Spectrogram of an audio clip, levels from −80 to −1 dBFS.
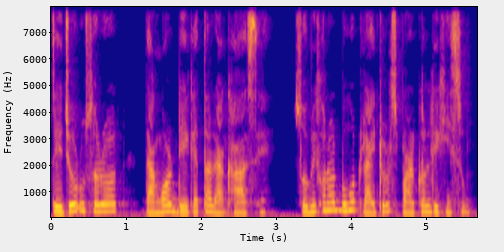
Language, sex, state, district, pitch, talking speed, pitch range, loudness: Assamese, female, Assam, Kamrup Metropolitan, 235 Hz, 125 wpm, 220-265 Hz, -16 LUFS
